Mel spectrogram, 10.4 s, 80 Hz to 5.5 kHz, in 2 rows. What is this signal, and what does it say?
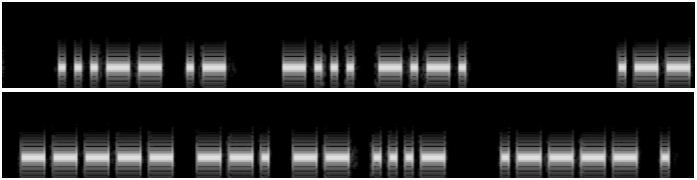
Morse code, heard as a keyed tone, about 20 wpm, 700 Hz. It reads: 3A BC W0GMV 1E
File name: LARK-FD-2022-Log-in-CW-20wpm-700-Hz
